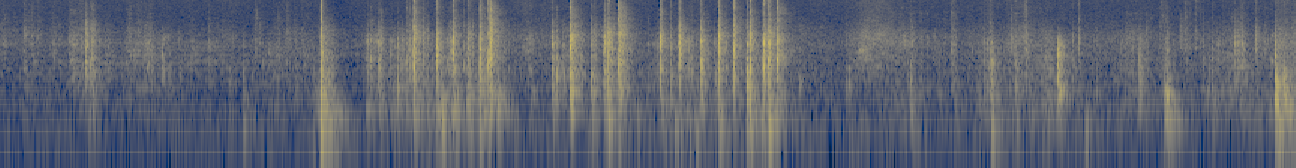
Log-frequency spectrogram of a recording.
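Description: A brown hardshell guitar case shut with a thump about two seconds in, followed by a quick run of sharp clicks and snaps as its metal latches are fastened. A few scattered lighter clicks and knocks follow near the end.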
